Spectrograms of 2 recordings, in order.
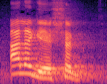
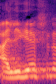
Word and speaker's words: allegation: Related words ആണ് അലഗേഷൻ. ALLEGATION. അലഗേഷൻ, ആരോപണം. ശ്രദ്ധിക്കുക, ഉച്ചാരണം എങ്ങനെയാണ്? അലിഗേഷൻ എന്നല്ല, അലഗേഷൻ, ആരോപണം.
